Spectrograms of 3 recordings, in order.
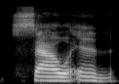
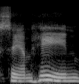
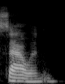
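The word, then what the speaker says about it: Samhain: It is sen sen, but that's how you pronounce it. It looks like Sam Hayne, but it's sin.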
